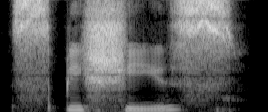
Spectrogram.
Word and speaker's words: species: And the word species is spelt S-P-E-C-I-E-S. We pronounce this species, so the C becomes a sh, but some people say species as well. – Okay, but you'll also hear two long E sounds there, so species.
